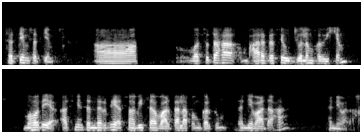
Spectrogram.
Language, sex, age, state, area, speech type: Sanskrit, male, 30-45, Madhya Pradesh, urban, conversation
